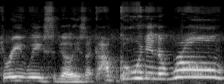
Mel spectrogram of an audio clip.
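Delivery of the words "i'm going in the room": acted, very high, amped-up, fired-up scream. Retelling a phone call from a trainee who just graduated: imitating someone screaming. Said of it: "he called me screaming at me".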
